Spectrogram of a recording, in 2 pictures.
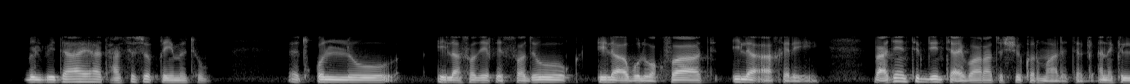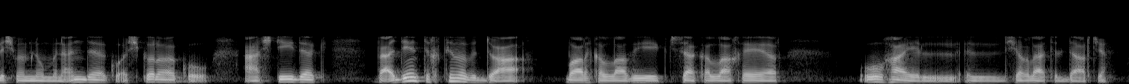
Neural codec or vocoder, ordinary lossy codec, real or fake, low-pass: none; none; real; 3.6 kHz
